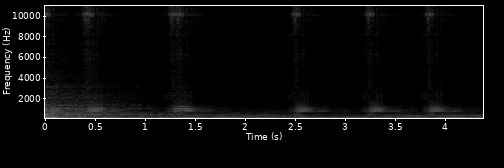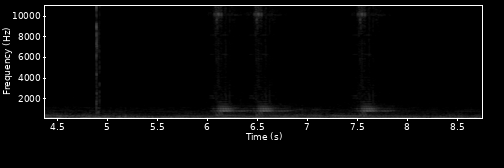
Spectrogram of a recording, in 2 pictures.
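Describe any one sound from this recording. Soft electronic clicks beep as a menu is scrolled.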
